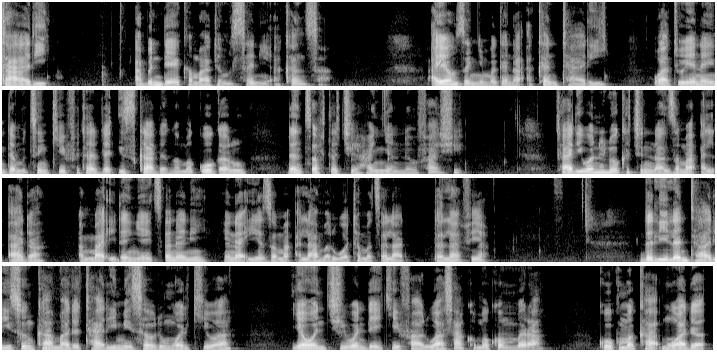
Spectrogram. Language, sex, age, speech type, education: Hausa, male, 15-29, spontaneous, secondary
